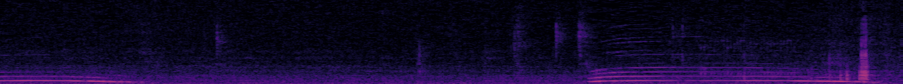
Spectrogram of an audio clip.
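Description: Stray cat yowling in the standoff after a cat fight: two long drawn-out calls that hold their pitch and then drop away at the end, the first fading out under a second in and the second starting about three seconds in. A few sharp clicks near the end.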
